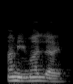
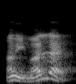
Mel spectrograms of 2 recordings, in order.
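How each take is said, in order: First: It is said flatly, without feeling. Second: It is said with a forceful, heartfelt jolt.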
